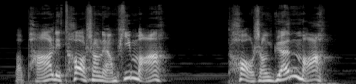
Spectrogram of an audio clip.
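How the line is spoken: Shout. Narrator (Chinese): 他冲到台阶上喊道

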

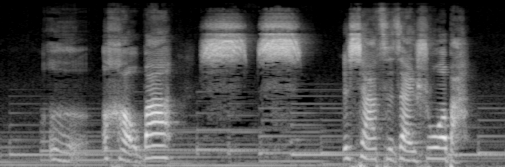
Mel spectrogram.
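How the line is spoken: Hissing snake mumble. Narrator (Chinese): 蛇咕哝道

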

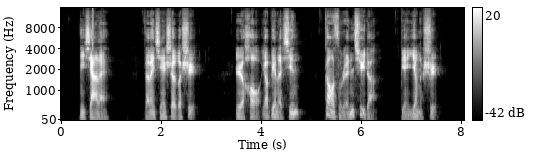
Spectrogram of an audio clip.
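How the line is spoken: Smiling, laughing. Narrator (Chinese): 香莲向薛蟠笑道

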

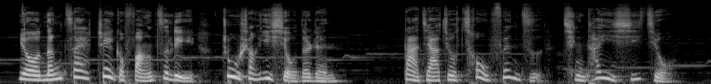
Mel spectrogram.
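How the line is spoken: Joking. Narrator (Chinese): 有人开玩笑说

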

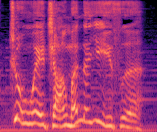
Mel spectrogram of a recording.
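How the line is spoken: Smiling. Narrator (Chinese): 郑天明又是笑了笑

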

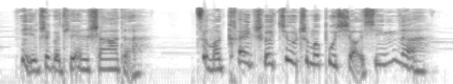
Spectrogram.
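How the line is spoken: Crying shout. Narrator (Chinese): 吴正雄的母亲 哭着喊道

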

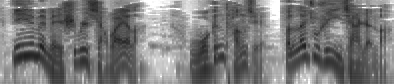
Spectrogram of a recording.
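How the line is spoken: Smirking, teasing. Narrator (Chinese): 李浩坏笑着对程茵茵打趣道

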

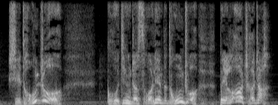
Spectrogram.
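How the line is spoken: Shouting. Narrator (Chinese): 老姜大叫

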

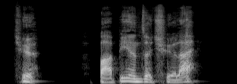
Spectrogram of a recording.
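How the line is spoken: Resolute command. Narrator (Chinese): 徐焕一咬牙，吩咐家丁道

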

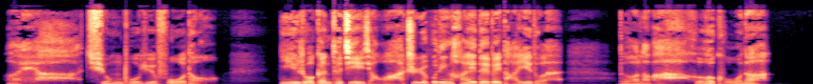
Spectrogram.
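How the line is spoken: Sighing. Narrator (Chinese): 竹竿老爹叹息着说道

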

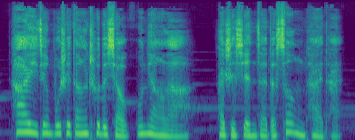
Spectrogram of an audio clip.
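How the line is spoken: Bitter laugh. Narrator (Chinese): 低头苦笑一声

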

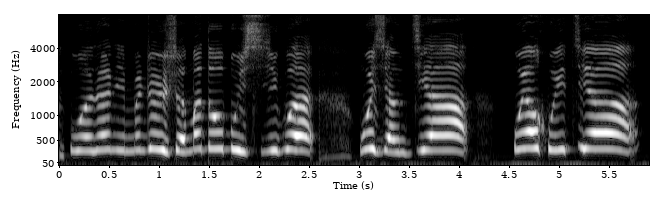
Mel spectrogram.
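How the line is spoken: Loud wailing sobs. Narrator (Chinese): 可可放声大哭起来

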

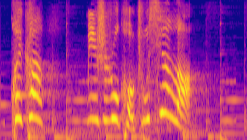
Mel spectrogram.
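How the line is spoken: Loud shout. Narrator (Chinese): 陶乐斯大喊一声

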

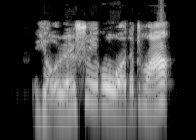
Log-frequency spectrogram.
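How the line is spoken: Roaring. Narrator (Chinese): 熊爸爸咆哮道

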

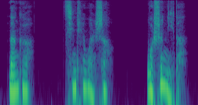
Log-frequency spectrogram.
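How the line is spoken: Soft, intimate. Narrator (Chinese): 在他耳边柔声的说道

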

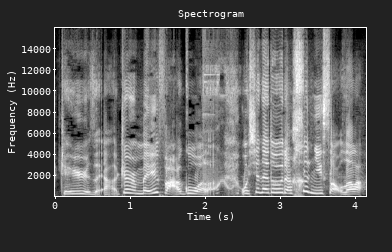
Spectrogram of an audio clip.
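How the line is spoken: Tearful complaint. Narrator (Chinese): 调调哭诉

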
